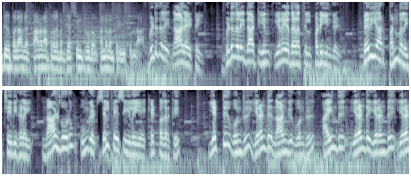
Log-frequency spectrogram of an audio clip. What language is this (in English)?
Tamil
